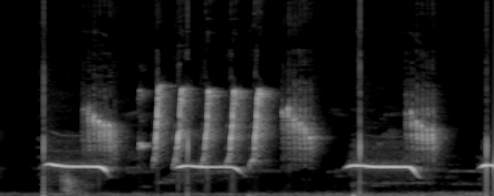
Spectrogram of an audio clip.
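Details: Singing female bar-winged prinia gives long flat whistles that dip at the end, then a run of quick rising high sweeps and buzzy falling trills, with faint clicks.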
